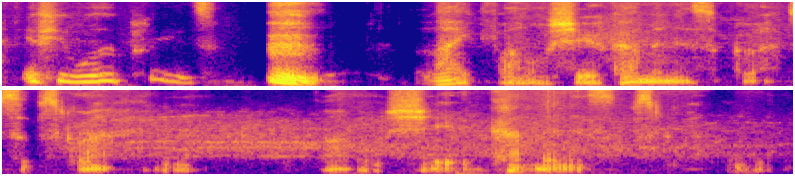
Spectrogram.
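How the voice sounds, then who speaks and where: A hoarse, raspy-throated host of a casual livestream show, repeating station call-outs and coaxing viewers to like and subscribe. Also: medium pitch, a little hiss or hum, rough recording.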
